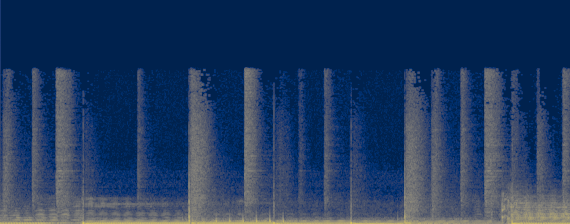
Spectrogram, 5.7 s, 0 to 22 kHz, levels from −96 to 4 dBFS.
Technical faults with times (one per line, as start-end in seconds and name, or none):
none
